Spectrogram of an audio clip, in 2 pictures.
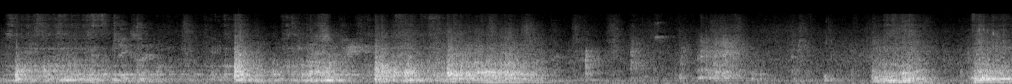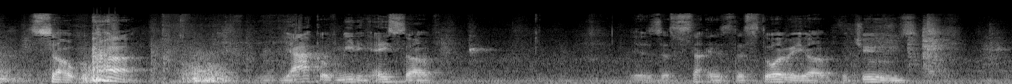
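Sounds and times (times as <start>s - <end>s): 
wooden chair shifted and set down with knocks and scrapes: 0.0s - 12.9s
speech: 10.7s - 11.4s, 13.0s - 14.6s, 16.6s - 19.6s.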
